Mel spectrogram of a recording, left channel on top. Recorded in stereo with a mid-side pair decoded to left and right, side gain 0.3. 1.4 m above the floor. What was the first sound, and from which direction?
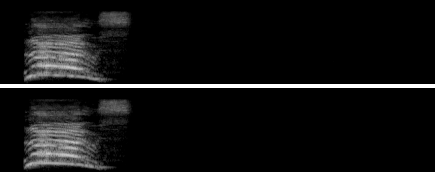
A shout, 65° right.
